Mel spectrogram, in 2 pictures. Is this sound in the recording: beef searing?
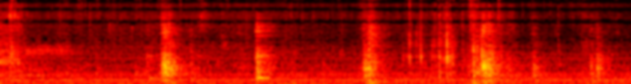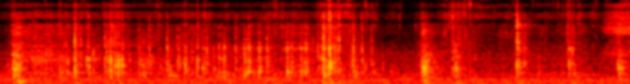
yes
